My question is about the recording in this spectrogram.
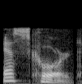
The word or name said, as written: escort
